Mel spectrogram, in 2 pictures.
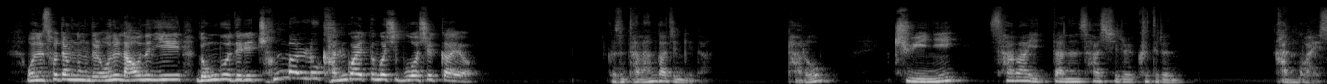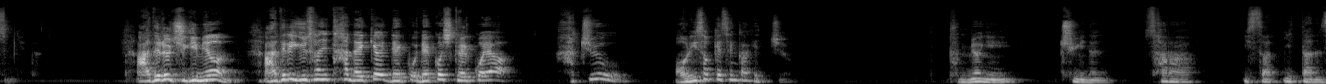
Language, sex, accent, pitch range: Korean, male, native, 140-230 Hz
